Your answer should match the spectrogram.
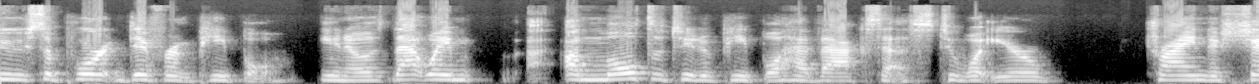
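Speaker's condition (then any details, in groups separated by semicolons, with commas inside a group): No condition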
